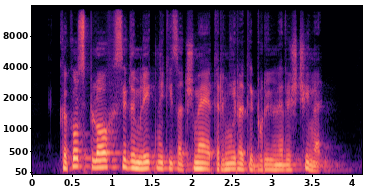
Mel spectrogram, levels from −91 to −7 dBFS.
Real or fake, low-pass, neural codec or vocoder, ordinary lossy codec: fake; 14.4 kHz; codec, 44.1 kHz, 2.6 kbps, DAC; none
